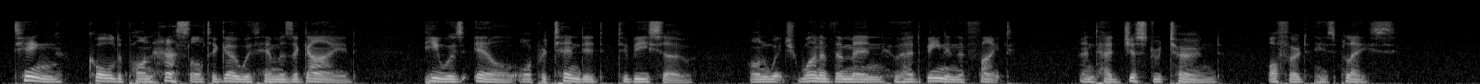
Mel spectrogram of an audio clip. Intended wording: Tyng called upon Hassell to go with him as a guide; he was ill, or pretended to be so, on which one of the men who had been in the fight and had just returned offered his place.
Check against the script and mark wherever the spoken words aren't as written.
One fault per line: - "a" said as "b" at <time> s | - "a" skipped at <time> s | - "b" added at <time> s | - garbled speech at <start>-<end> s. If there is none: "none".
none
